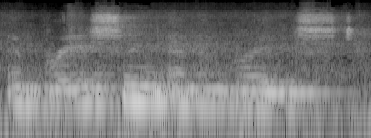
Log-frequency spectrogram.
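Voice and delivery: measured, unhurried poetry reading; calm, reflective recital of a nature poem. Acted. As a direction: let each image breathe in its pauses. Reads her poem aloud.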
